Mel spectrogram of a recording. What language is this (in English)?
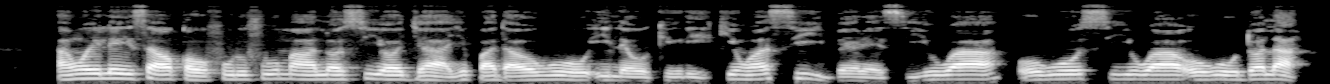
Yoruba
